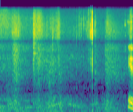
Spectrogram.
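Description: Faint background voices, with a few light clicks.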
